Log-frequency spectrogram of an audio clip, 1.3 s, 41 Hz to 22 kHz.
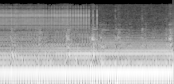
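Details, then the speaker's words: Audio amplifier board under repair, with the 2030/4440/6283 ICs referenced. Touching a finger to a channel's audio input pin gives a steady, even low hum from the connected speaker, showing that channel and its IC are working. "कि उंगली रख या कोई भी यहां पर हमें नहीं आएगी इधर तो आई कि नहीं क्योंकि इस चैनल जैसी है वैसे भी आपको इसमें हम सुनाई दे रही थी यह बेस की है"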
